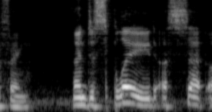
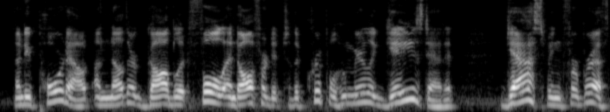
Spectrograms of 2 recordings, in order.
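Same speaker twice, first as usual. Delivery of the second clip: plain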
